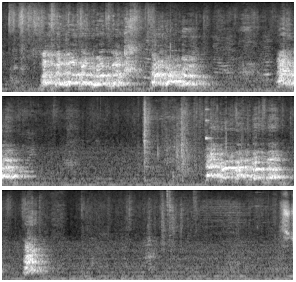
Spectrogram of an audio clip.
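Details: Young female German Shepherd with leash reactivity barking on leash as a trainer arrives; harsh, loud barks in bursts, some drawn into long rough barks, with pauses, faint voices and room noise between.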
